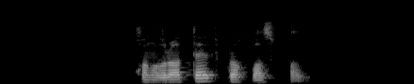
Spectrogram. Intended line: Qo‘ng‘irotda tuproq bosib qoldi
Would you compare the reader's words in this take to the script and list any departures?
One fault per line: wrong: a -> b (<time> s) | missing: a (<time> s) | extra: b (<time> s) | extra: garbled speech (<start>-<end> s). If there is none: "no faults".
no faults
